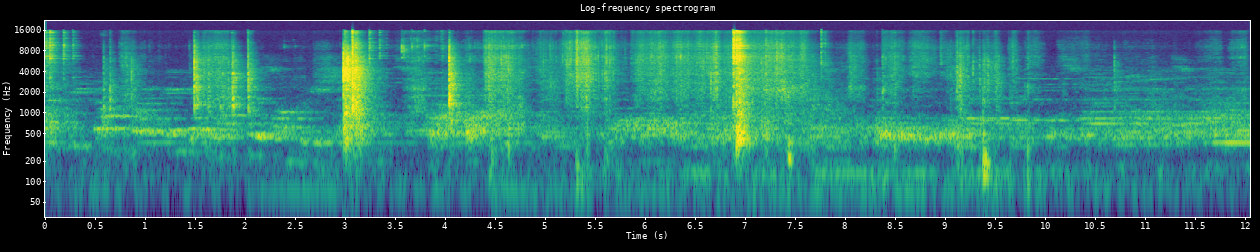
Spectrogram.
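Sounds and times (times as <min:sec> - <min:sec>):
bubble wrap crackles: 0:04.4 - 0:07.8
bubble wrap crinkling: 0:04.4 - 0:09.8.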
